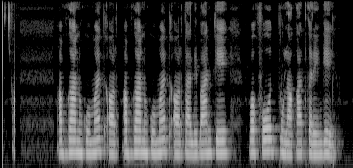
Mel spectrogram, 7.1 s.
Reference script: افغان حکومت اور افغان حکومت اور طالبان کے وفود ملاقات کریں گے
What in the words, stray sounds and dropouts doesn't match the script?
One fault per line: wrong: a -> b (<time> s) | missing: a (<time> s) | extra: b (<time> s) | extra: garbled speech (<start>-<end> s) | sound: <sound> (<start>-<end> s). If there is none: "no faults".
no faults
